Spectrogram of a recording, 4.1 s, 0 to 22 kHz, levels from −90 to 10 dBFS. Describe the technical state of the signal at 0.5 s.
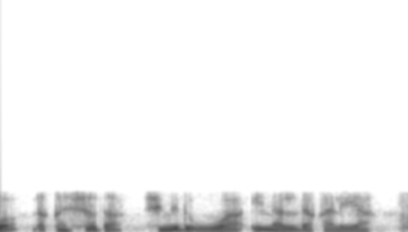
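At 0.5 s, as throughout, the iLBC codec codes each 30 ms frame independently within 200 Hz to 3.7 kHz, leaving speech muffled, rough and audibly synthetic.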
